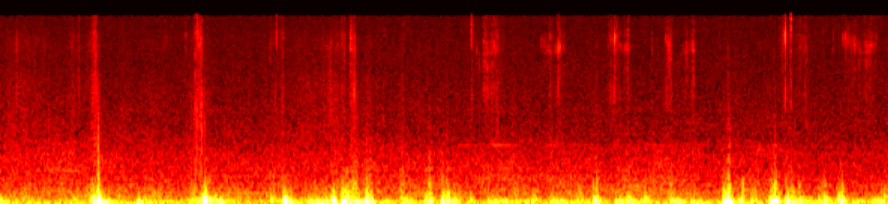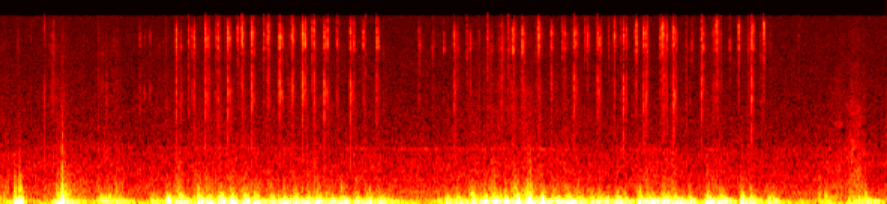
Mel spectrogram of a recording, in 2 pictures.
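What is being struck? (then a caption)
Silicone squishy dog toy. A pink, wrinkly, dog-shaped soft silicone squishy toy resting on a fabric bed is tapped and squeezed with fingertips and red-painted nails on a hand wearing rings. Soft, dull low thumps and muffled squishing patter continuously, with a brighter, crackly rustle joining in during the second half.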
